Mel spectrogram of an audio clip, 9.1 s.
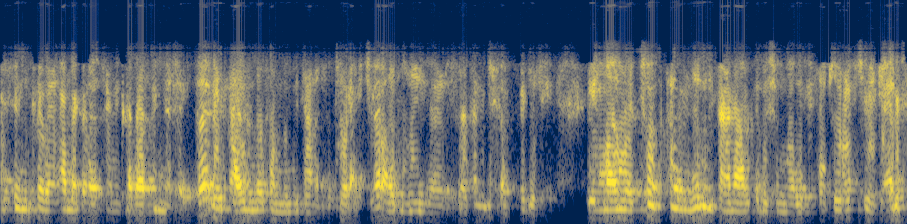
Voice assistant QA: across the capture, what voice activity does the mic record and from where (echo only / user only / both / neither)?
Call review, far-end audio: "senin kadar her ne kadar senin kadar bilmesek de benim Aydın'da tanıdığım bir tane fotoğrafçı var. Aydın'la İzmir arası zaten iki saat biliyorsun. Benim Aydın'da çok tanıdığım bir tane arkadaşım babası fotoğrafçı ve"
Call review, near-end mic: echo only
